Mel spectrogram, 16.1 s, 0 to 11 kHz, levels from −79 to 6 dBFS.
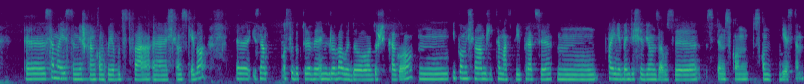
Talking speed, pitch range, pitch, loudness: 110 wpm, 190-210 Hz, 195 Hz, -23 LUFS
